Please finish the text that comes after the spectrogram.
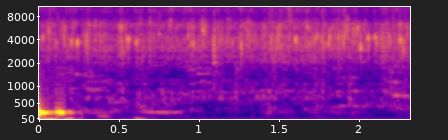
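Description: Cooking oil heats in a kadai (wok) for a village-style farm chicken curry, giving a faint, steady hiss after a brief knock at the start, with no talking.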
